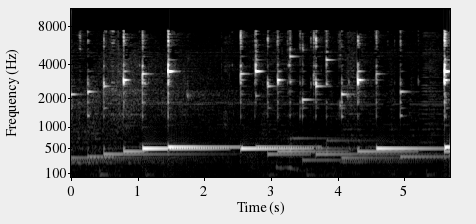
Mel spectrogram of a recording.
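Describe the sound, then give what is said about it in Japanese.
Kalimba notes plucked one after another, tuned to a do-re-mi scale: many bright, bell-like tones, each with a sharp attack and a slow ringing decay. They form a gentle, unhurried melody on their own. “ハマったのが今日持ってこさせていただいたカリンバという楽器で、ちょっと音鳴らしてもいいですか。”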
